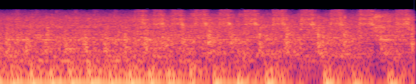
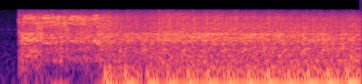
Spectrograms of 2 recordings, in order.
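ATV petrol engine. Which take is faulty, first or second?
first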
